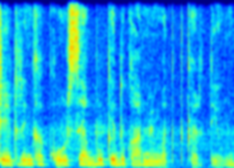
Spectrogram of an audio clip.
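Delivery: ordinary delivery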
